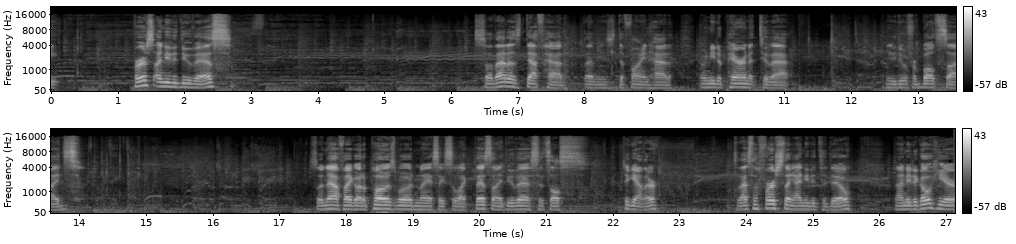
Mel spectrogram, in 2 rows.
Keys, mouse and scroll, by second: 0.1-1.8 middle drag, 1.8-15.0 right drag, 16.2-17.3 middle drag, 17.3 click, 17.9-19.8 drag, 18.9 right click, 19.8 r, 20.4-21.4 middle drag, 23.0 ctrl+s, 26.6 click.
